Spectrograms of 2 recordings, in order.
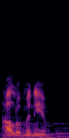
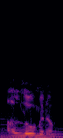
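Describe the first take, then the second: First: It is said in a British pronunciation. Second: It is said in an American pronunciation.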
